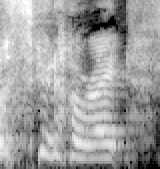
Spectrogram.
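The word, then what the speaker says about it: Sudowrite: who is the founder of something called Pseudo Write. It's spelled S-U-D-O, Write. But obviously it sounds like P-S-E-U-D-O, Pseudo Write.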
